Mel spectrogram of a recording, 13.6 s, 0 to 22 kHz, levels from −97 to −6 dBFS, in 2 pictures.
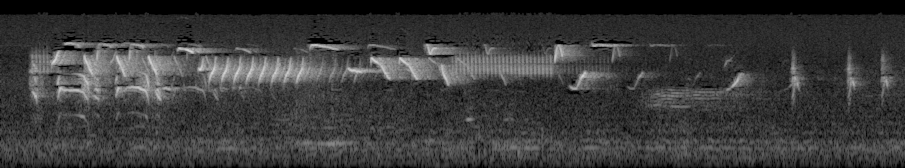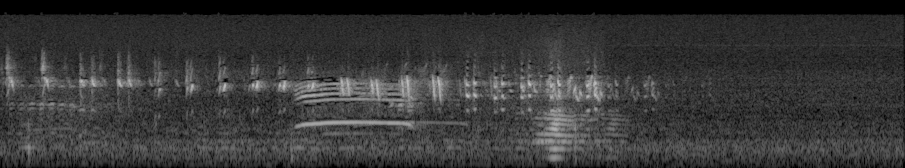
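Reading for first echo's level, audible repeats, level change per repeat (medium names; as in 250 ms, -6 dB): -19.5 dB, 2, -15.0 dB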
